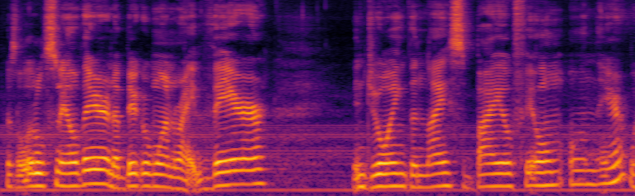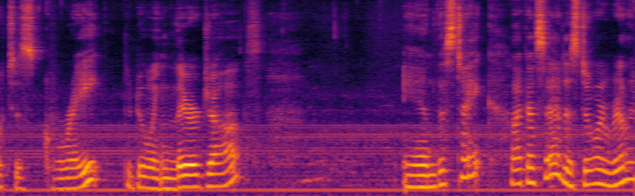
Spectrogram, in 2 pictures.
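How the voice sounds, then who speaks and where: A low-voiced woman with a twang chats warmly and casually at home beside her fish tank, narrating in a fond, relaxed way as an aquarium vlogger. There's a bit of hiss or hum in the audio.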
